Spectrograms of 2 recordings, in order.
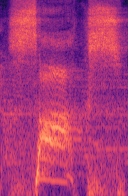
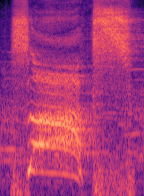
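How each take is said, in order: First: Said in the usual way. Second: Disgusted socks. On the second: Shown as a demonstration.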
